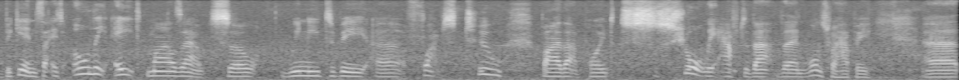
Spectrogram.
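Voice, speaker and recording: A man's voice: on the high side, a little hiss or hum, low-quality recording. A man with a Sheffield accent on a live stream, methodically briefing a flight and chatting with viewers between steps. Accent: Sheffield English. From Sheffield, England.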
